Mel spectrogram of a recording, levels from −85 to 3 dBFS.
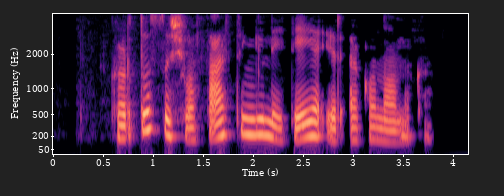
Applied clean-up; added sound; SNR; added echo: none; none; none; none.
